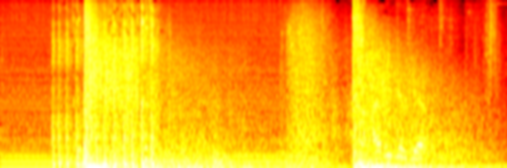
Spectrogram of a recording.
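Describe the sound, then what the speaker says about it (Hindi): Bombs burst in a shooting video game, two heavy booming blasts with rattling gunfire and debris between them, loud and close, while a voice talks faintly underneath. "भाई रुको रुको बहुत बम इधर उधर गिरा है"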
